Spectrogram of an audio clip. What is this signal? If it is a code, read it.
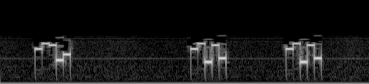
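Five-tone selective call (ZVEI), heard as quick runs of five tones, tones of about 70 ms. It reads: 88025 88103 88103
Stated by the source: ZVEI five-tone selective call received on an SDR by the Feuerwehr Orlamünde server.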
